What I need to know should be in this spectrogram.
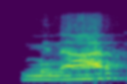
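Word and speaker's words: menarche: एक चीज आती है मेनार मेनार की भी बोला जाता है इसको मिनार्क भी बोल देते हैं अपन मतलब इंडियन बट वैसे अगर सही प्रोनाउंस करें तो मिनार्क जाता है उसको ठीक है अब ये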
